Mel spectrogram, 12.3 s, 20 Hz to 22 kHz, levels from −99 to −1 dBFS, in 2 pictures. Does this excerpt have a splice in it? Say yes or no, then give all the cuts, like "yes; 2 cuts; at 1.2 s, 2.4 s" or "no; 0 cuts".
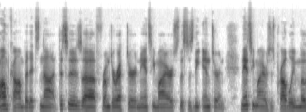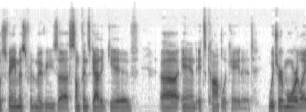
no; 0 cuts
